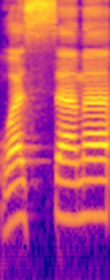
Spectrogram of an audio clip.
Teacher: nggak usah ragu-ragu untuk memanjangkan berharokat 5-6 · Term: mad wajib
